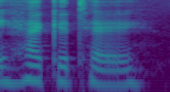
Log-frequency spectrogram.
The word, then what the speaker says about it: Hecate: Well, I've heard it more recently, Hecate.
